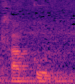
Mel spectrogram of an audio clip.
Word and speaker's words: Tagore: Although Rabindranath Thakur was his real name, but the title Thakur changed to Tagore during English pronunciation.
